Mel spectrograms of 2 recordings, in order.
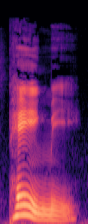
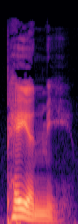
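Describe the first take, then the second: First: Paying ends with a full ng sound. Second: Paying ends with a shortened n sound. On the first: "When Atticus says paying me" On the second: "he pronounces it payin' me"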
